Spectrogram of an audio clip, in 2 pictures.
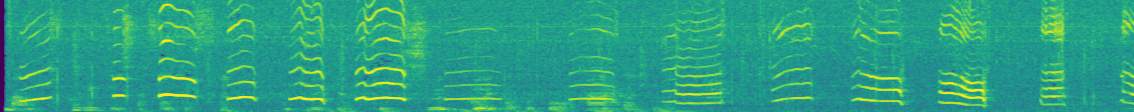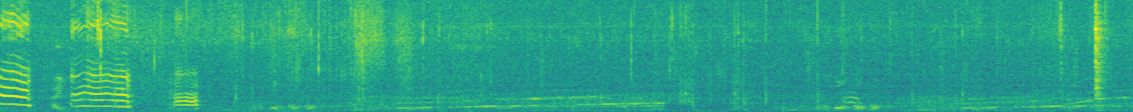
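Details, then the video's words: Newborn miniature dachshund puppies giving a run of high, whining squeals, each rising then falling, repeated about twice a second for ten seconds, then fainter rising whimpers with a quiet background. "ミニチュアダックス 生まれたての赤ちゃん puppy"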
